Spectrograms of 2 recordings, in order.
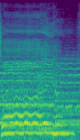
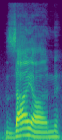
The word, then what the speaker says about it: Zion: I know it's hard to rhyme things with Zion as well, but whom countless saints rely on rhymes with Zion. Maybe if you say it like lion, I don't know.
